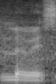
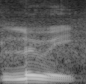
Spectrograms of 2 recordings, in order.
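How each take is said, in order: First: The name is said with an English pronunciation. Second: The name is said with a French pronunciation. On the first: The speaker calls it wrong. "I said Lewis" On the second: The speaker calls it right. "French pronunciation"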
